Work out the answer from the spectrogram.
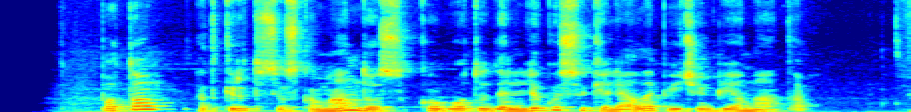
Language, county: Lithuanian, Šiauliai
